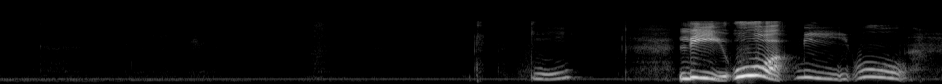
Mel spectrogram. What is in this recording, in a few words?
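"li3 wu4", Mandarin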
